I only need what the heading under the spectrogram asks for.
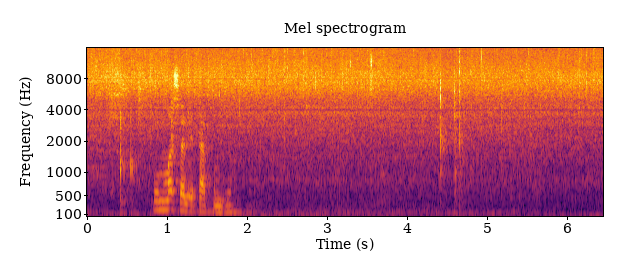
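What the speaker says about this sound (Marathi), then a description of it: "बघा, आता मिरची चांगली परतून झाली. हिरवीच घेतली जर मिरची कच्ची तर जरा जास्त थोडा वेळ चांगली परतून द्यायची." Green chillies frying in a pan give a steady, close sizzle throughout, with stirring clatter near the start and someone speaking briefly over it.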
